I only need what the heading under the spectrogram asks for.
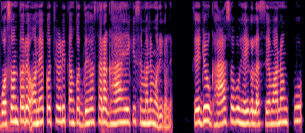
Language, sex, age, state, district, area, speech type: Odia, female, 18-30, Odisha, Mayurbhanj, rural, spontaneous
